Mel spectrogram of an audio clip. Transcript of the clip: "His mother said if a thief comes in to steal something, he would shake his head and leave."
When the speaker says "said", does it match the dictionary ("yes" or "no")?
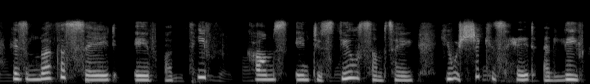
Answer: yes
